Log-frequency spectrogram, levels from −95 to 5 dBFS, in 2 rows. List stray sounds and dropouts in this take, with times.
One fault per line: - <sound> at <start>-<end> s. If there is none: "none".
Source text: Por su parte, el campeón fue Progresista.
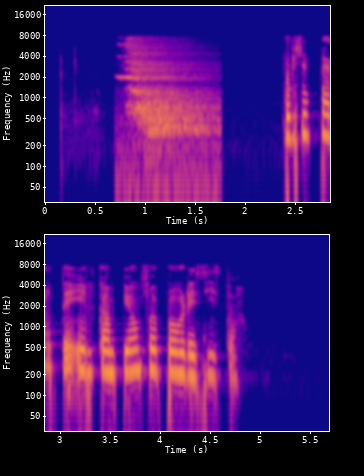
- squeak at 0.7-1.8 s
